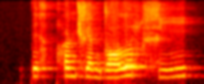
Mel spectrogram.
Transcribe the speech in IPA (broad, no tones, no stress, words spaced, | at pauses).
t̪ɪxqʰoɳɕaɳdɔ loɬɕi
